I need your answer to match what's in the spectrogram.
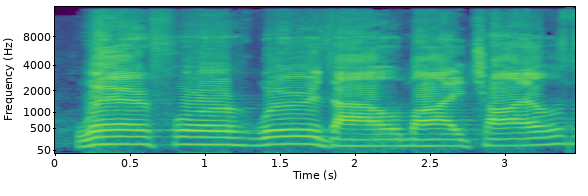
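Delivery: priestly voice with a guilt-laden, reproachful tone. Retelling what he said to a firefighter on seeing her, in a put-on guilt-inducing priestly voice. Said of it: "in that priestly voice that instills great guilt".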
